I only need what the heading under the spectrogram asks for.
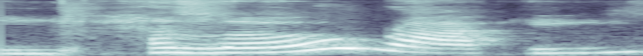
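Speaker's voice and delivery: put-on high-pitched, cute, cutesy baby-talk tone. Trainer greets Rocky during training to reinforce him, in a cute tone of voice. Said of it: "That cute tone of voice".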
